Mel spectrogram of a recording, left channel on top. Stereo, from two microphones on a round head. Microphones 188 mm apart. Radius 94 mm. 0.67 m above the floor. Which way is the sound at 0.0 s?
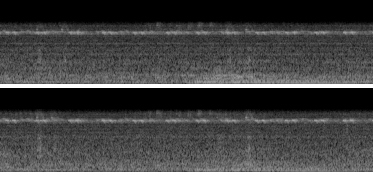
20° right (ahead or behind).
